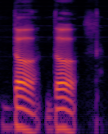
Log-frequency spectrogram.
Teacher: दांत से इसका उच्चारण हो रहा है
